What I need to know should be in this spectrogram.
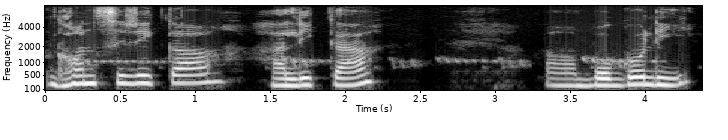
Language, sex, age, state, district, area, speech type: Assamese, female, 18-30, Assam, Charaideo, urban, spontaneous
